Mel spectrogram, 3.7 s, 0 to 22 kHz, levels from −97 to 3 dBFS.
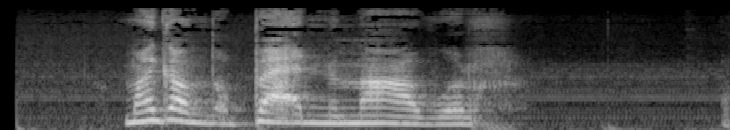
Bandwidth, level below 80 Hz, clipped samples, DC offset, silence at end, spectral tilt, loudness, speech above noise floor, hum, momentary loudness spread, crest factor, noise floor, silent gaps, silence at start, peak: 16.5 kHz; -58 dBFS; under 0.1%; under 0.1%; 0 s; -3 dB/octave; -18 LUFS; 37 dB; none; 13 LU; 20 dB; -56 dBFS; none; 0.6 s; 0 dBFS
